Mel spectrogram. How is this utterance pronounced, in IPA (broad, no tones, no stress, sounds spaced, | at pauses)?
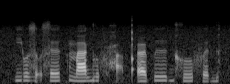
j u z o̰ s ɘː k m a ɡ u f ħ a̰ qʼ y p ɨː ɡ x u f ɘ ɡ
